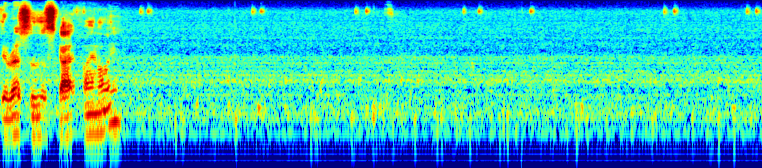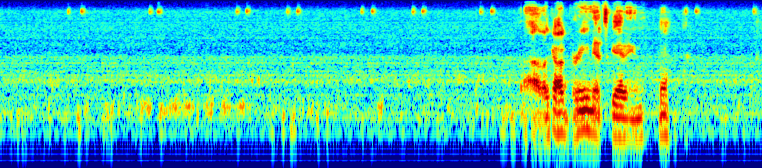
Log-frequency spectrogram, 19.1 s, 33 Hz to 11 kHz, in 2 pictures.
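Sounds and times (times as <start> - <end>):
low steady hiss: 0.0 - 19.0
computer mouse clicks: 1.7 - 2.0, 2.8 - 3.4, 4.4 - 5.0, 5.8 - 6.8, 8.2 - 8.6, 9.2 - 16.0, 18.0 - 19.0.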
